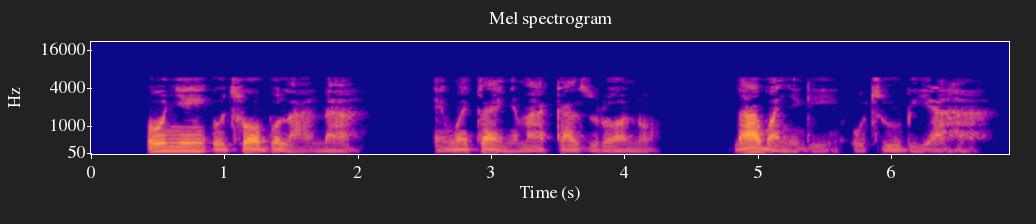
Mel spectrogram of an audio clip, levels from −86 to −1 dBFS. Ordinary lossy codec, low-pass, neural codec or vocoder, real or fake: MP3, 24 kbps; 7.2 kHz; none; real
